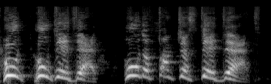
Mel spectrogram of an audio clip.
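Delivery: high, loud demand; angry shout. Retold or imitated. Moviegoers in the theater shout at the clapper, angry and high. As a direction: yell across the theater hunting the clapper. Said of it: "they'll be in the movie theater".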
